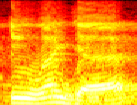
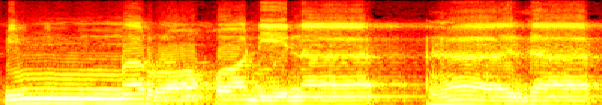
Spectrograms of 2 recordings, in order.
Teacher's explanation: saktah ialah berhenti sejenak tanpa bernapas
